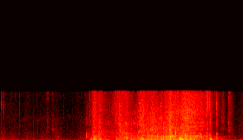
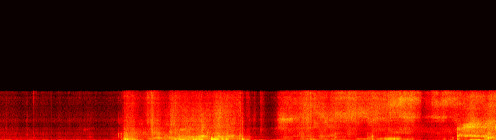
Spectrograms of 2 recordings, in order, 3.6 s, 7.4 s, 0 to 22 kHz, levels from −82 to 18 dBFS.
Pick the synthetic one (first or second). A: second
